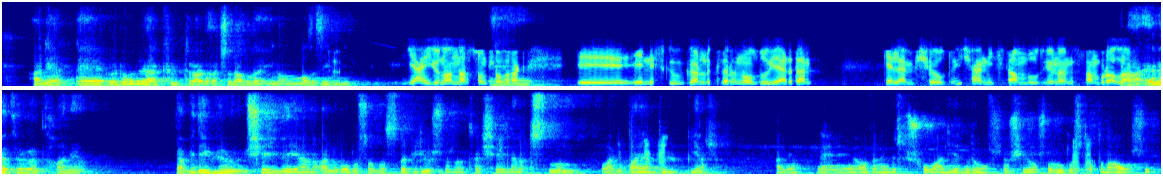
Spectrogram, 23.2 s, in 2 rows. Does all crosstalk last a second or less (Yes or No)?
Yes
